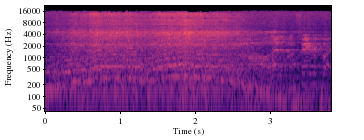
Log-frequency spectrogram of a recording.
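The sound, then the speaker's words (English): A large custom-built remote control vehicle drives with a steady, loud whirring motor and rushing noise that holds continuously throughout. “Folks, this is just like any other remote control vehicle you can find at a store.”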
